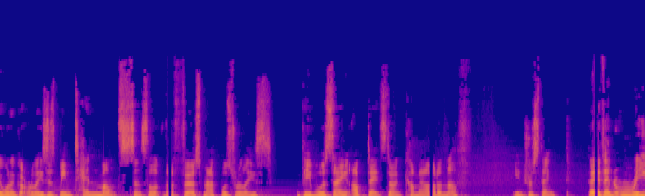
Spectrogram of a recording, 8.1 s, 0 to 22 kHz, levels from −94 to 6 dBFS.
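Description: Three short silences of about 50 ms break the sound at 2.11, 5.37 and 7.44 s. These are gaps at the joins of encoded pieces, where separately encoded chunks were stitched together without trimming their padding.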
